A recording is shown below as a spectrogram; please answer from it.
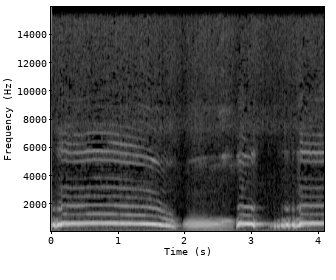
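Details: Female African collared dove of the puter pelung type calling to the male: a long, steady drawn-out coo that sags at its end, a short nasal buzzy note, then a wavering, pulsing coo resuming.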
